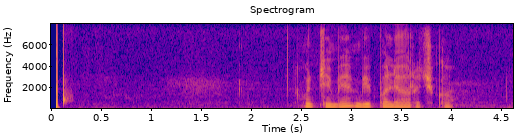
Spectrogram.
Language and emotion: Russian, neutral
